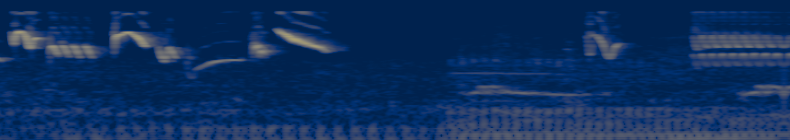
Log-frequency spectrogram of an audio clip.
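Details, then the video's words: Yellow-fronted canary (sanger) singing as a master recording to teach other songbirds: loud, clear whistled notes sliding up and down in quick phrases for almost two seconds, then quieter scattered notes over a steady low engine-like hum. "Kicau burung sanger gacor ngerol panjang cocok untuk pancingan dan masteran."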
